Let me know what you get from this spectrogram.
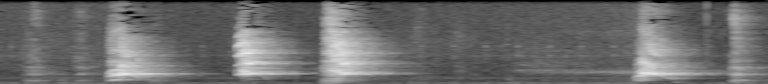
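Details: Rookie, a dog that does not like the pig, barks four times in sharp, high yappy bursts, two quick barks close together then a pause and two more, over a steady low hum.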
